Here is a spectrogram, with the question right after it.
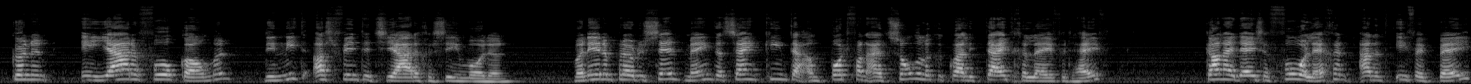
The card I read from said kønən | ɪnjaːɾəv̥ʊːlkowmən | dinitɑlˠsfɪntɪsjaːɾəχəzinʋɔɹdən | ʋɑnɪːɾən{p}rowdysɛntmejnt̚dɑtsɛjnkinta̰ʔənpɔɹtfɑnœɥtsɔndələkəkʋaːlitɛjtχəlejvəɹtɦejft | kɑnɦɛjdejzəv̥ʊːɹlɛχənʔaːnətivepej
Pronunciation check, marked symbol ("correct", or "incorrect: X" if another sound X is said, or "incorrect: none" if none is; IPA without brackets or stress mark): correct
